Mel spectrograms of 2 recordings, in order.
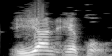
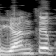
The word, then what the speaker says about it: ینعق: ینعق، ینعق، ینطق نہیں کا ینعق، ینعق نعق، ایک تو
